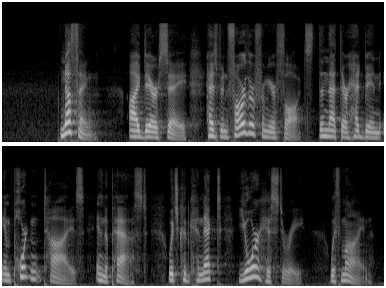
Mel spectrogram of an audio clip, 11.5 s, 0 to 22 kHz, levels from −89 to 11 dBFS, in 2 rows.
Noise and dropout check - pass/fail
pass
